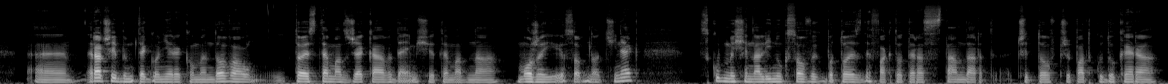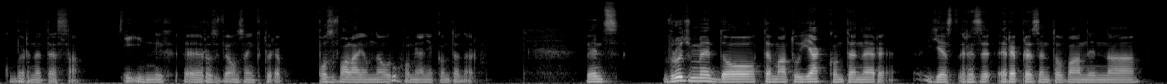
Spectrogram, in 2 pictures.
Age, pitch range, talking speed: 20-39, 115-135 Hz, 145 wpm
